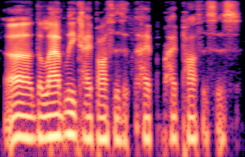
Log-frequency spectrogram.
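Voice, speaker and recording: A young man in his late twenties talks in a deep voice with a bright edge, recorded dry. He speaks hesitantly, halting often and filling his pauses with "um" and "like.". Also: flat delivery, no room sound. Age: 20s. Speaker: podcast co-host. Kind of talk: casual chat.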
